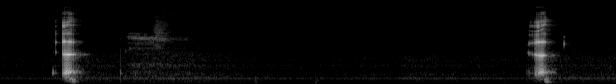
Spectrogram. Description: they werent gone at the end just stopped recording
